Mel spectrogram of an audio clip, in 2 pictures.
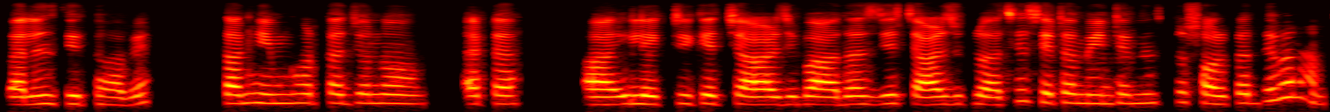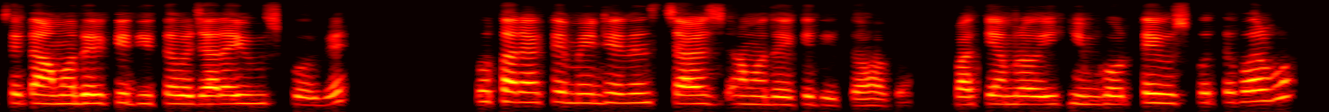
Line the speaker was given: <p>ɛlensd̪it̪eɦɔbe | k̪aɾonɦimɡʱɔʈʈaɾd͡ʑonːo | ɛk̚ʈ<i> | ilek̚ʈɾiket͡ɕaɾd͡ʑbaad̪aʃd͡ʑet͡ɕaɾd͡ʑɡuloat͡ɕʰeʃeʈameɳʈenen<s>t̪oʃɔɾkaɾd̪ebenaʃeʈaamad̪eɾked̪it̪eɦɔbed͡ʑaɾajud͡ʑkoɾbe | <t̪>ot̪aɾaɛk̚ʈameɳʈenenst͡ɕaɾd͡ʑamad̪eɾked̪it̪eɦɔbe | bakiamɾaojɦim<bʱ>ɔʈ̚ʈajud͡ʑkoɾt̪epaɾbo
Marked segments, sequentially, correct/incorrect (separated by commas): incorrect, incorrect, correct, correct, incorrect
